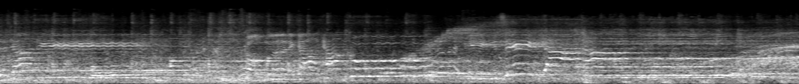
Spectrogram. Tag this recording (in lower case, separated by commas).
female singing, music, speech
